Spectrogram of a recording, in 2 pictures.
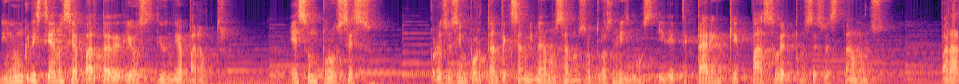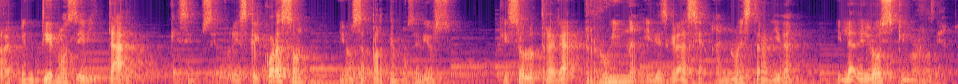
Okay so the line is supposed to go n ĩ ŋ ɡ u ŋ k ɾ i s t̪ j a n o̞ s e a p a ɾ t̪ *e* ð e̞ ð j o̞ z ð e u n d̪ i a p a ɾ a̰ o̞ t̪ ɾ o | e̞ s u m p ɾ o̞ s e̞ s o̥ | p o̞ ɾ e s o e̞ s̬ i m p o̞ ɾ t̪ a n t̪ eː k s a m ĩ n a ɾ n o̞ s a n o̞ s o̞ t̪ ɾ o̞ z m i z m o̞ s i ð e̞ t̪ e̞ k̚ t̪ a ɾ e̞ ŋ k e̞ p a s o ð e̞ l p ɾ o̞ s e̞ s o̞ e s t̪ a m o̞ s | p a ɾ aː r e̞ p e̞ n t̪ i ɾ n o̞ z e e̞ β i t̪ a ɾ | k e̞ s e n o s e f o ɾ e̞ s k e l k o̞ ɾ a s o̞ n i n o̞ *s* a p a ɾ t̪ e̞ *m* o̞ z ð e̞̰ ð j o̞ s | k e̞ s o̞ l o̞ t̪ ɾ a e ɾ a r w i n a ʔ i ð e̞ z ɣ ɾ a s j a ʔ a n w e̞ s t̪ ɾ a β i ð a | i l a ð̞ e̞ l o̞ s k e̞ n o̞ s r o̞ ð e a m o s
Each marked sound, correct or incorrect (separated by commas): incorrect, correct, correct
